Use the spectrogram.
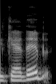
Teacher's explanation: ba is going to be a qalqala when we end here on sukun.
